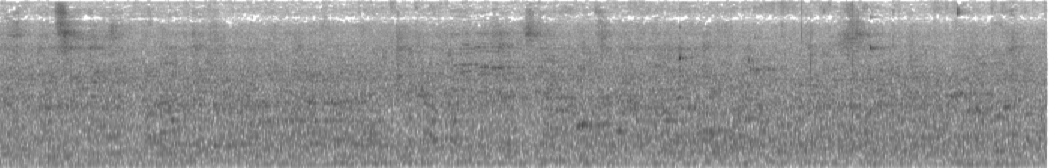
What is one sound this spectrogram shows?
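Footsteps tap on a hard floor nearby.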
